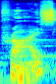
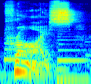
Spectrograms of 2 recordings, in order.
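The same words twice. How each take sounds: First: The vowel starts at the front, received pronunciation style. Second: The vowel starts further back, southeast English style. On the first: "like you do in received pronunciation" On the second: "and like you kind of do in mine"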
